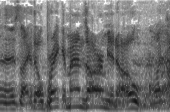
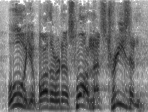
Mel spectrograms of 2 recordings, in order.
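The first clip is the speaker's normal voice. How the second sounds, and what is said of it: Put-on West Country accent. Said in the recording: “your West Country accent very offensive ... about as good as your Aussie”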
